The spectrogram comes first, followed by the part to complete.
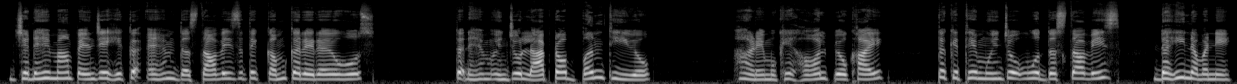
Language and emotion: Sindhi, fearful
